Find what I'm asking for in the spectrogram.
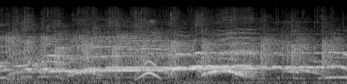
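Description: A large crowd cheers and applauds steadily throughout, a loud, dense wash of clapping with rising and falling whoops and whistles mixed in, with no clear speech.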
